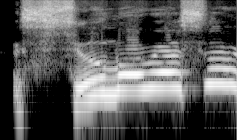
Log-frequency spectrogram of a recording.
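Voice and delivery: high-pitched, offended disbelief; scandalized squeak of a question; incredulous echo. Real, not acted. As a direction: shoot the question way up in shock. Repeats chat insult in disbelief.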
